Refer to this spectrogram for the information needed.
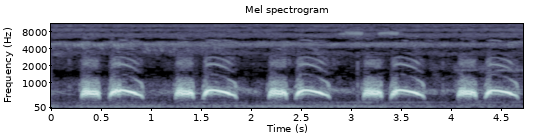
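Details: Spotted dove calling on a lure recording to excite wild doves for trapping: six regular pairs of deep coos, a clipped note then a longer falling one, roughly every second, with a faint high double peep.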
